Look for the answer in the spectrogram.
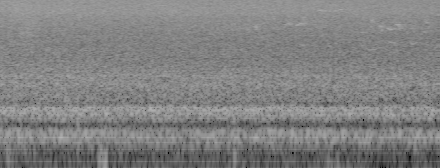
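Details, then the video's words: Massed honeybees swarming at Longué-Jumelles make a thick, unbroken humming drone. A few soft thuds punctuate it, with no clear birdsong. "Essaim d'abeilles"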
